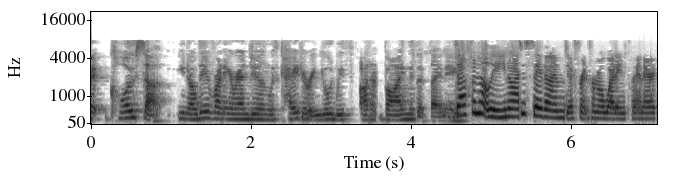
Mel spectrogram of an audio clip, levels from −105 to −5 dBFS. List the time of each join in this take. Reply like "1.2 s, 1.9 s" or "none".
1.3 s, 3.0 s, 3.6 s, 4.1 s, 5.3 s, 5.9 s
